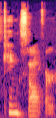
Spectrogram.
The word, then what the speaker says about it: Kingsolver: was Kings lover this whole time but it's Kingsolver it's kings alder Kings Oliver yeah so I learned up how to pronounce it but yeah play someone Bible great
